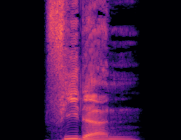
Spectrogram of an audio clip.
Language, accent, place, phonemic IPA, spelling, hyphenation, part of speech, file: German, Germany, Berlin, /ˈfiːdəʁn/, Fiedern, Fie‧dern, noun, De-Fiedern.ogg
- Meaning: plural of Fieder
